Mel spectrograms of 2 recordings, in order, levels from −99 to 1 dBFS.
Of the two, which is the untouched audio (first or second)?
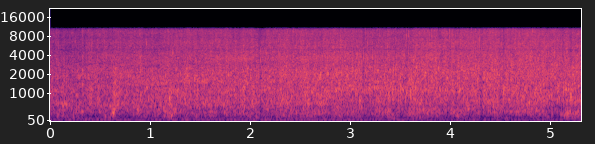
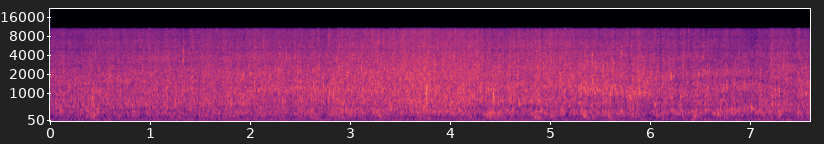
second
